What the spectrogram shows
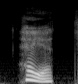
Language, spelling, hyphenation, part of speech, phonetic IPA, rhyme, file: Hungarian, helyett, he‧lyett, postposition, [ˈhɛjɛtː], -ɛtː, Hu-helyett.ogg
- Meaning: instead of, in lieu of, in place of, rather than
